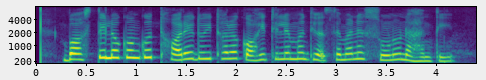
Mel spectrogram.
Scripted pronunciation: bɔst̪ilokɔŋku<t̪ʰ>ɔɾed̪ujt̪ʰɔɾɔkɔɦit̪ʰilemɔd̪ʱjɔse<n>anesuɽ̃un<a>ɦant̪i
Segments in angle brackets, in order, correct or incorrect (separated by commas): correct, incorrect, correct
